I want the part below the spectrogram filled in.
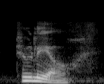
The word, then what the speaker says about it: Tullio: I've been watching some prospect games from a couple of Oiler forwards who were drafted, not Oiler forwards yet, but Tyler Tuoli of the Oshawa Generals, who I always mispronounce as something. Just did again. – Well, what is it? What is it? Is it not Tuoli? – Tulio. T-U-L-L-I-O.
